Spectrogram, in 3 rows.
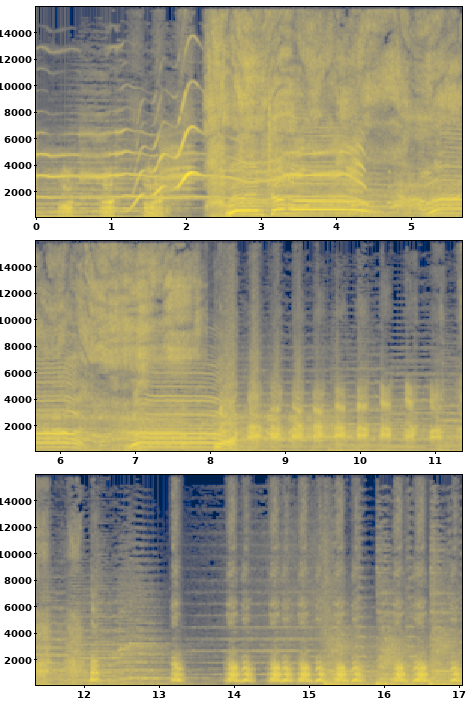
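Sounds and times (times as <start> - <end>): cartoon pig squealing: 0.0 - 8.5
voice-like wailing calls: 0.0 - 8.5
background music: 0.0 - 17.0.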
